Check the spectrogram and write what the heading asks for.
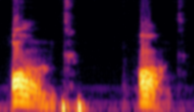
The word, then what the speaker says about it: honte: honte. إذا لدينا هنا H لا ينطق honte.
